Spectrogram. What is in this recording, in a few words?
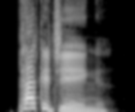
"packaging", English; 3000 words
